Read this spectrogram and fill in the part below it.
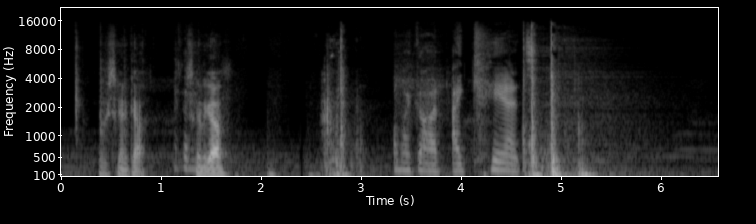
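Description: A young woman shrieks and gasps close to a microphone.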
